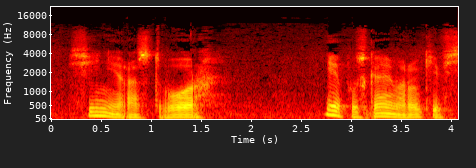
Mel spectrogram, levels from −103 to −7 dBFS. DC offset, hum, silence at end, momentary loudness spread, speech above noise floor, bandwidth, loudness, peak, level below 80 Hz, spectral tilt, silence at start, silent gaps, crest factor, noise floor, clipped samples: under 0.1%; none; 0 s; 11 LU; 26 dB; 11.5 kHz; -35 LUFS; -16 dBFS; -50 dBFS; -6.5 dB/octave; 0.2 s; none; 20 dB; -61 dBFS; under 0.1%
